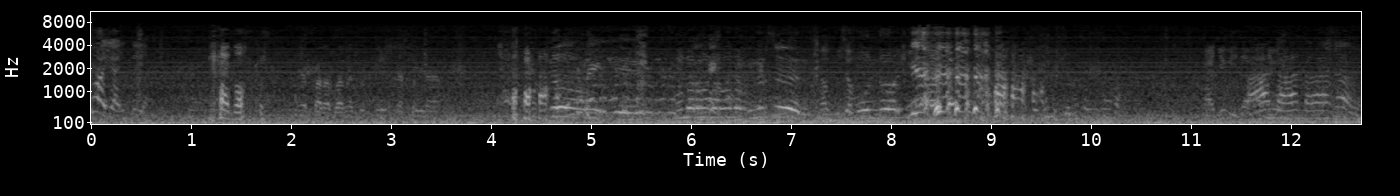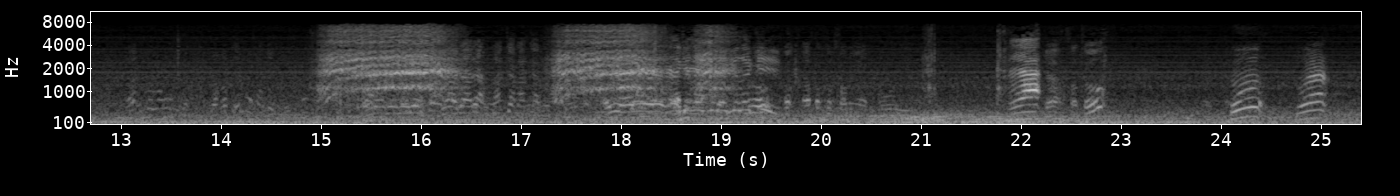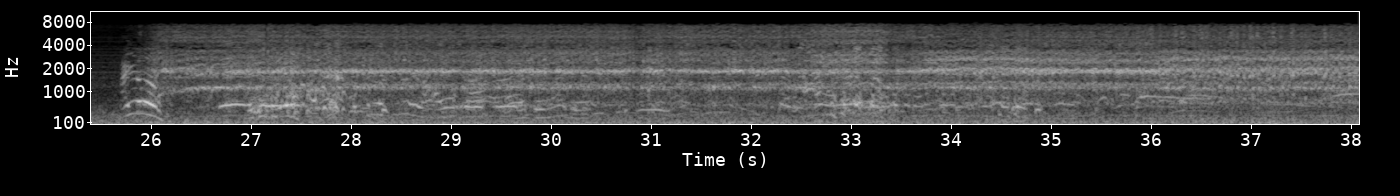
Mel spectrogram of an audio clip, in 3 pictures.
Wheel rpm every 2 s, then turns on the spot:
0, 0, 0, 0, 0, 0, 0, 50, 60, 40, 0, 0, 0, 120, 160, 160, 160, 160, 160.
none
